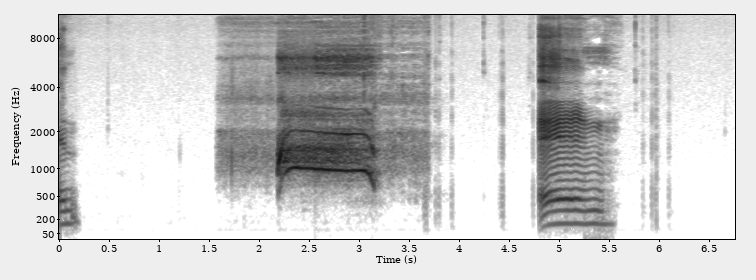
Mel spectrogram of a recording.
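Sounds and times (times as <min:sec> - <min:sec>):
speech: 0:00.0 - 0:00.3, 0:04.8 - 0:05.6
human scream, high-pitched shriek: 0:02.2 - 0:03.3.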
